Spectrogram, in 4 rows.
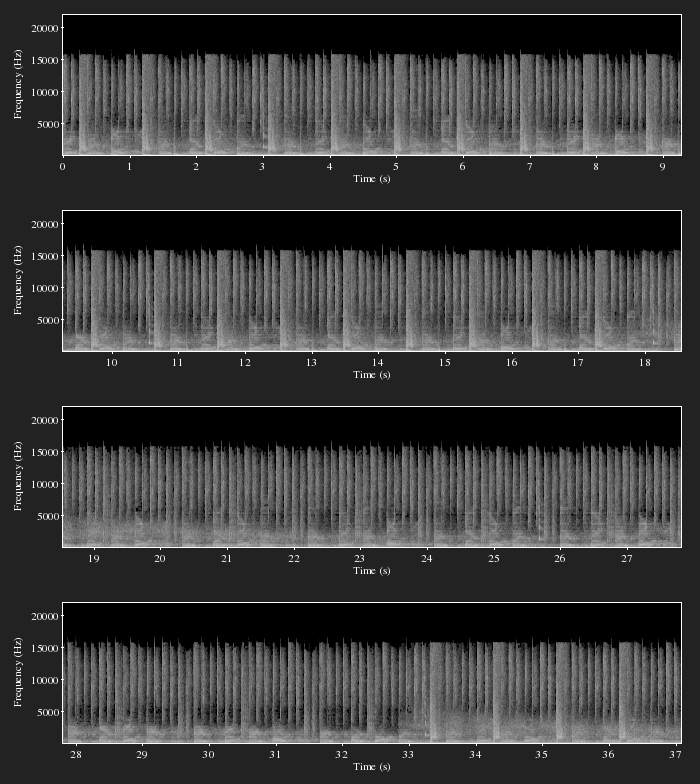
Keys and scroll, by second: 12.0 i, 17.3 alt+a.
